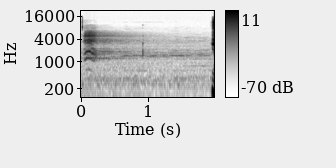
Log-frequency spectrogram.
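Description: A single crow caw, short and harsh, dropping slightly in pitch, right at the start.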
